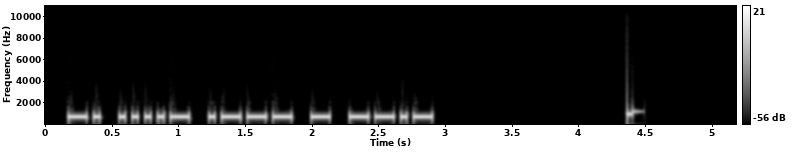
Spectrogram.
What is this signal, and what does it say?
Morse code, heard as a keyed tone, about 25 wpm, 700 Hz. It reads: N4JTQ
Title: USA Callsign DE Callsign - 5 Characters - 25wpm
